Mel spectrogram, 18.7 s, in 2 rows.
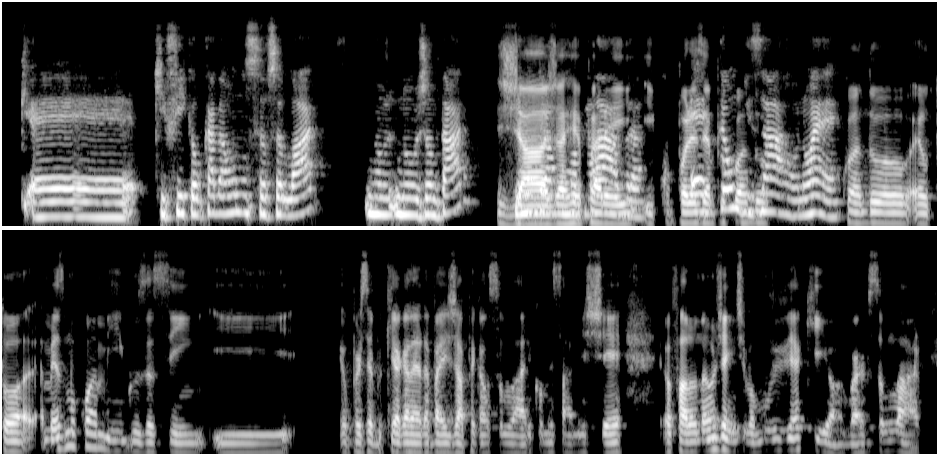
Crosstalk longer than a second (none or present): present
